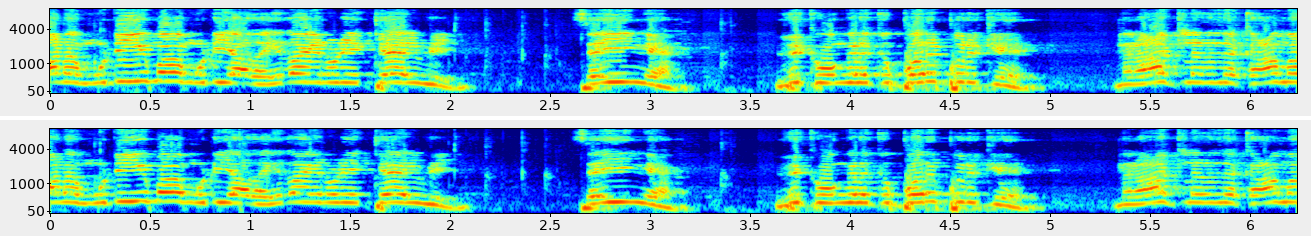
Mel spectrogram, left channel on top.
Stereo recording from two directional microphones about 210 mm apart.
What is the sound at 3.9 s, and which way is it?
A man's voice, 50° right (ahead or behind).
